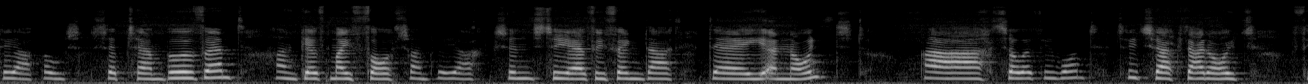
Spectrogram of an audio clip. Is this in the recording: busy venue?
no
